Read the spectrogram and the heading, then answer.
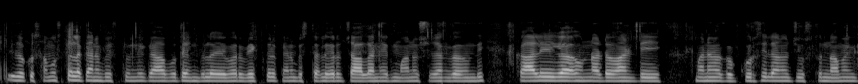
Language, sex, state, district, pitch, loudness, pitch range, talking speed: Telugu, male, Telangana, Nalgonda, 165 Hz, -28 LUFS, 160-170 Hz, 140 wpm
